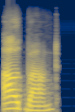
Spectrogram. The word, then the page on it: outbound: Indian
